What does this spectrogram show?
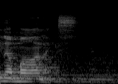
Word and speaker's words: mnemonics: using your imagination um remember on this word the m is silent to say mnemonics mnemonics right so that's so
